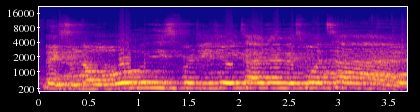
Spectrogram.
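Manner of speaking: big hype shout to the crowd; rally speech. Real, not acted. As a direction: yell it out like a hype man. MC hyping the crowd.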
